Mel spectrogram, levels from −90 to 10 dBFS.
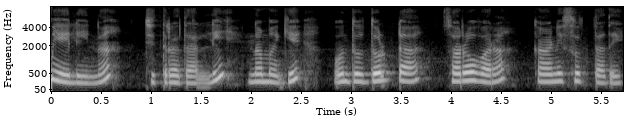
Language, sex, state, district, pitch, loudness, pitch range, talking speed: Kannada, female, Karnataka, Bellary, 245 Hz, -23 LUFS, 225-260 Hz, 85 wpm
